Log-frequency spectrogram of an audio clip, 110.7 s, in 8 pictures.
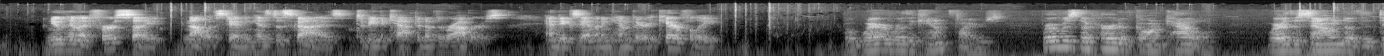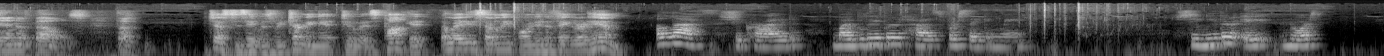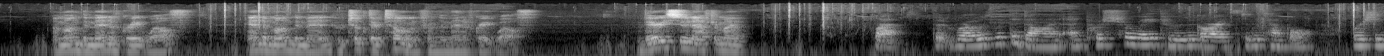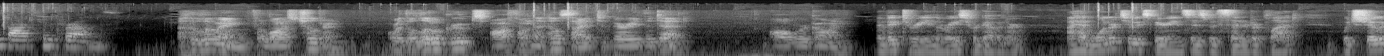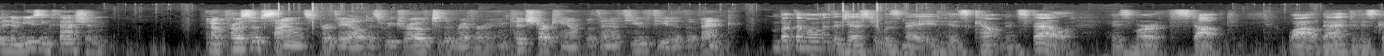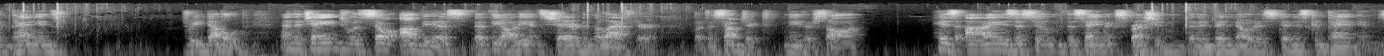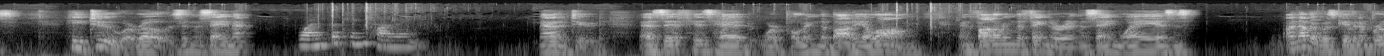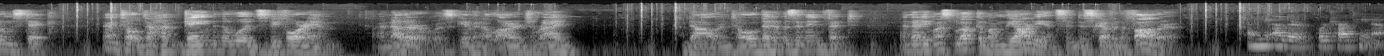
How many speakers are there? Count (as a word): five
